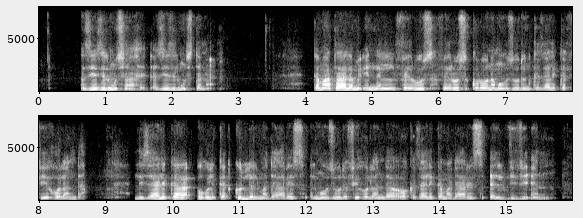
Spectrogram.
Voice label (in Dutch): gesproken tekst arabisch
